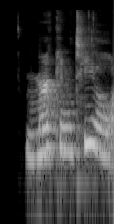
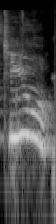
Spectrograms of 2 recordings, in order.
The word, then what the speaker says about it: mercantile: Tile? I thought it was teal. – No, it's tile.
